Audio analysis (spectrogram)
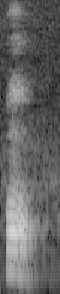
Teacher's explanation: the last part is a nasal vowel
